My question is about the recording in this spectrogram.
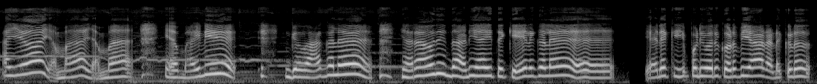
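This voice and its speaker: A woman voicing a theatrical young wife in a cartoon who laments loudly and makes bold vows. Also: extremely high pitch, expressive, brisk, faint music behind, heavily acted. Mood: wailing. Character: dramatic young wife, wailing and scheming.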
